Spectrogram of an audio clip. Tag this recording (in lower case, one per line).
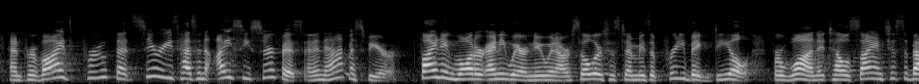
speech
